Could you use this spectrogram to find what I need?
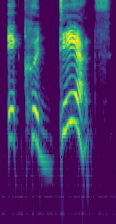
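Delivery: high, loud and slow ad pitch; toy commercial voice. Acted. Showing off the doll's features, high loud ad voice. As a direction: hype each feature like a toy advert.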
